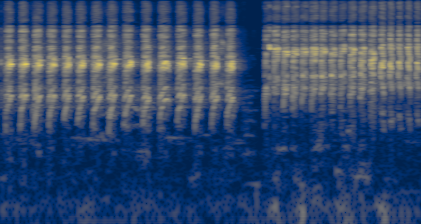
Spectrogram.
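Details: Greater green leafbird pouring out quick, evenly spaced bright notes, each with a downward tail, pausing briefly before a denser burst; the recording is meant to coax non-singing birds to sing.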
